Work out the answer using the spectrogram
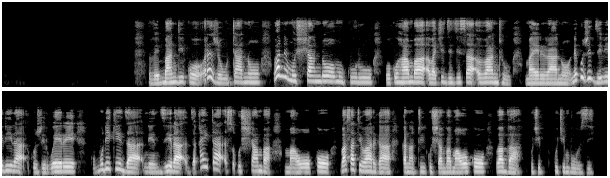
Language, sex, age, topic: Ndau, female, 36-49, health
